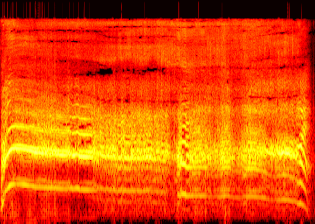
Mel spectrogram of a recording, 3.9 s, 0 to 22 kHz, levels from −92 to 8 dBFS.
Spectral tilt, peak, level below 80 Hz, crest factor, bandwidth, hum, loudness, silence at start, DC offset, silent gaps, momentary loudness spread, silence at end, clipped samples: 2 dB/octave; 0 dBFS; -66 dBFS; 10 dB; 16 kHz; none; -9 LUFS; 0 s; under 0.1%; none; 6 LU; 0.05 s; under 0.1%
